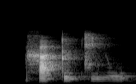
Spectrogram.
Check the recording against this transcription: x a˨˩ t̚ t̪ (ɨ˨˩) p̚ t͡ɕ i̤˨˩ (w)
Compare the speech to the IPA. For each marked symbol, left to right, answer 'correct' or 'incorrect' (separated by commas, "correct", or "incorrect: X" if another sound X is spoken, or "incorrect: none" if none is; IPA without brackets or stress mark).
correct, correct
